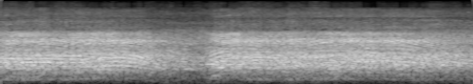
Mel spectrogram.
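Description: A crusade congregation shouting together in a loud, dense roar, a continuous mass of voices close and overwhelming for a couple of seconds with only a brief dip in the middle.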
